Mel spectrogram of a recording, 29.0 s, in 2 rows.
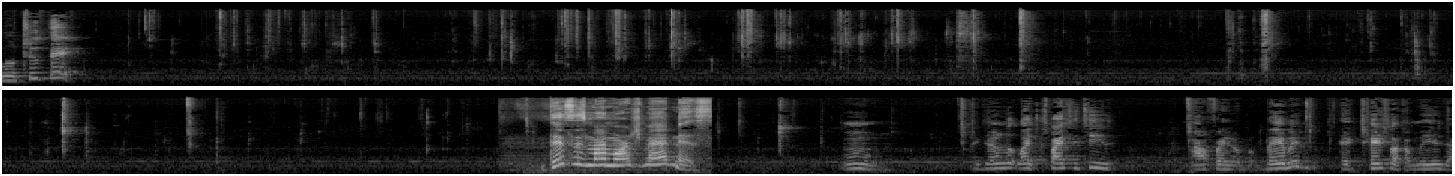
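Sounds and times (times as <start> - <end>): mouth chewing clicks and smacks: 1.2 - 11.2, 12.2 - 19.3, 21.7 - 24.3.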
